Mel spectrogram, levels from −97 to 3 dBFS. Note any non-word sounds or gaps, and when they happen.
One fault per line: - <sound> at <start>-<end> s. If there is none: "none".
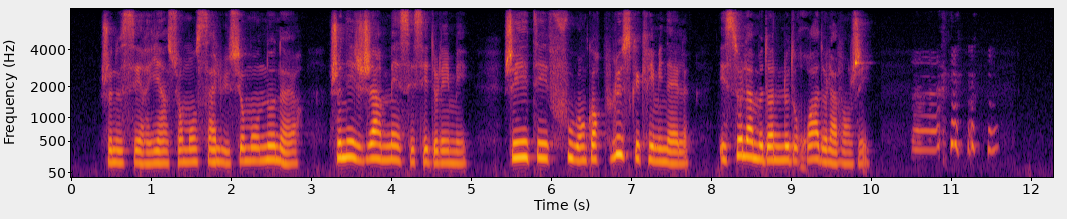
- laugh at 10.5-11.6 s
